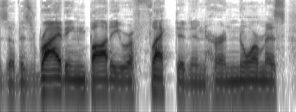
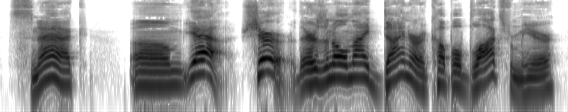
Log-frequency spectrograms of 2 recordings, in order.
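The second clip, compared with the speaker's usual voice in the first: much higher, louder chatty voice; eager flirting man; 8 semitones higher, 6 dB louder than usual.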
